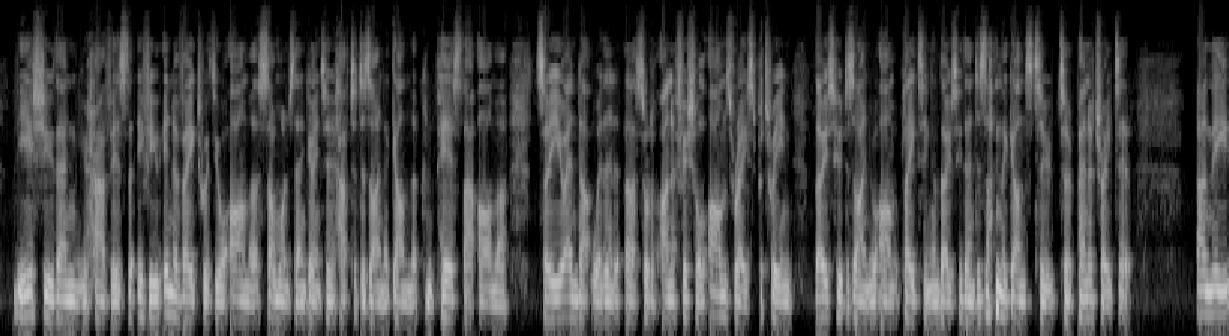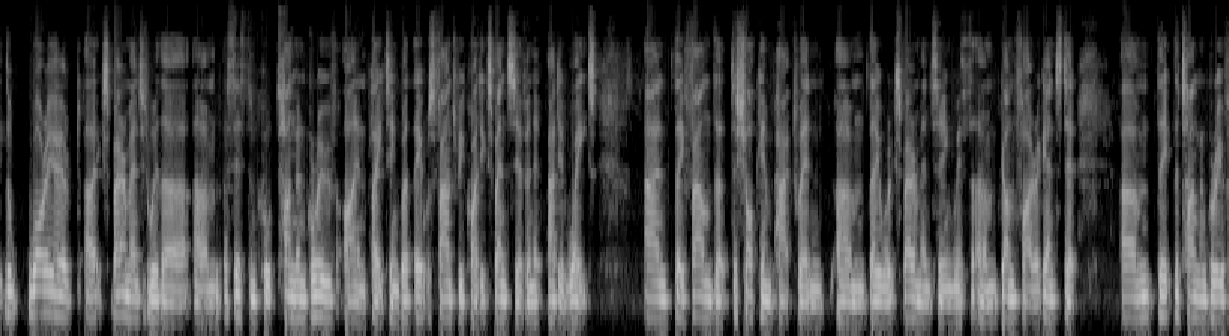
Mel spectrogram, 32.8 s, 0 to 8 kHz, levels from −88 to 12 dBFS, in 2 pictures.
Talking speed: 200 wpm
